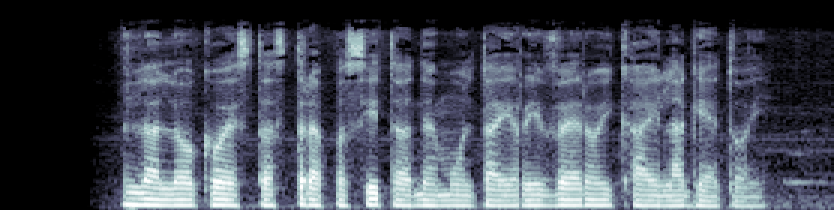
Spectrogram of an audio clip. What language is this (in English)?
Esperanto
